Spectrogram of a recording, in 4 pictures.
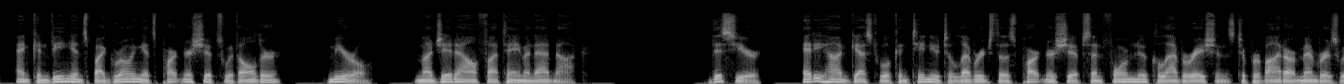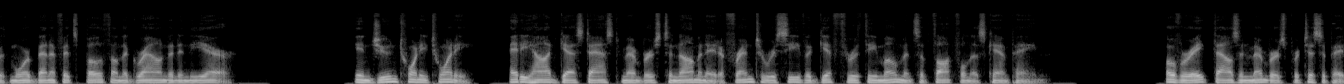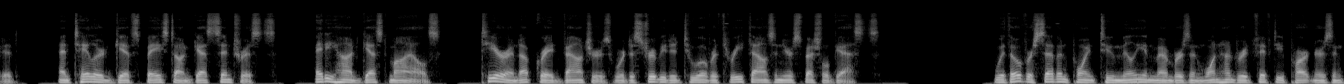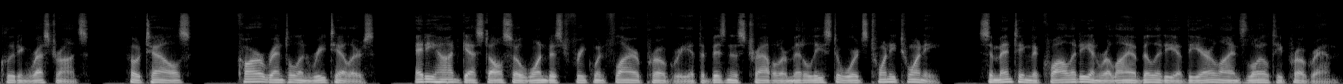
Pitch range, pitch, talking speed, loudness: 90-105 Hz, 95 Hz, 145 wpm, -24 LUFS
